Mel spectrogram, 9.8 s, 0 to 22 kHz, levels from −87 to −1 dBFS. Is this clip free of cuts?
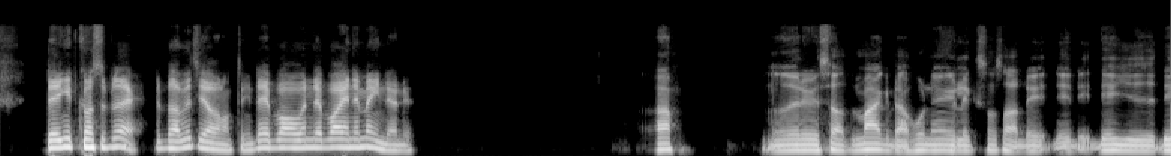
yes; 0 cuts

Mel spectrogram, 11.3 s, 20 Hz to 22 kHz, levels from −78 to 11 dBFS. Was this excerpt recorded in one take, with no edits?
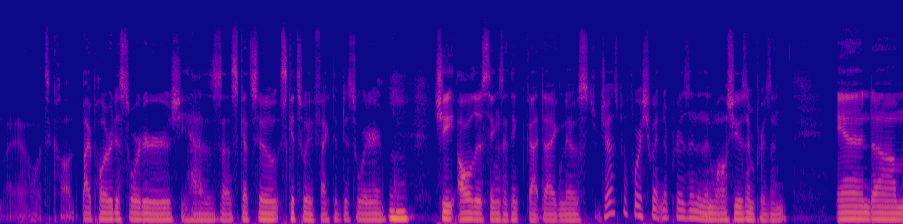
yes; 0 cuts

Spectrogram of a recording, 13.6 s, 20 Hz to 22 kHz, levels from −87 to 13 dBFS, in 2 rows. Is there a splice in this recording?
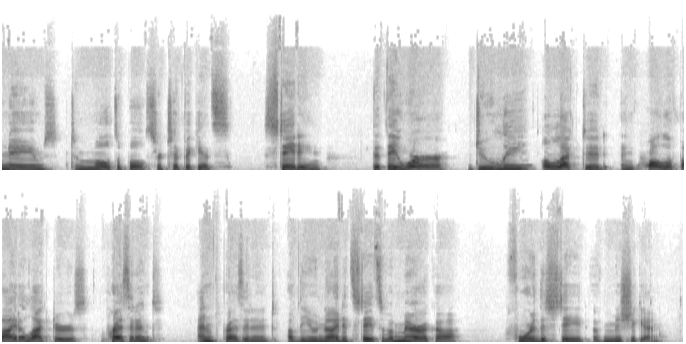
yes; 3 cuts; at 4.7 s, 7.8 s, 9.0 s

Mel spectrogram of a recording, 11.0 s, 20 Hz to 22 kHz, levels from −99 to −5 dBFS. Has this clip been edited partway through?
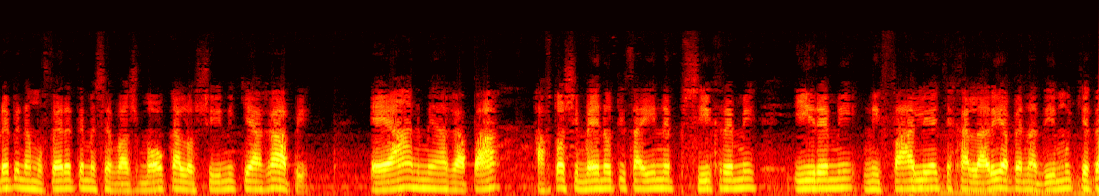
no; 0 cuts

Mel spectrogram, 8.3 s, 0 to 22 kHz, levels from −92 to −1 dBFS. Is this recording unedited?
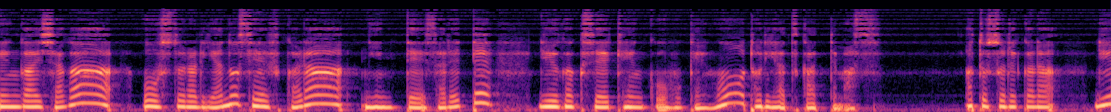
yes; 0 cuts

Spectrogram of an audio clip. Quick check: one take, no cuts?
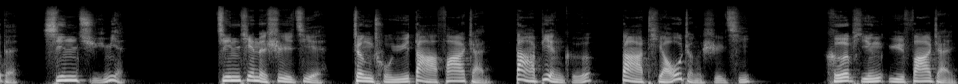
yes; 0 cuts

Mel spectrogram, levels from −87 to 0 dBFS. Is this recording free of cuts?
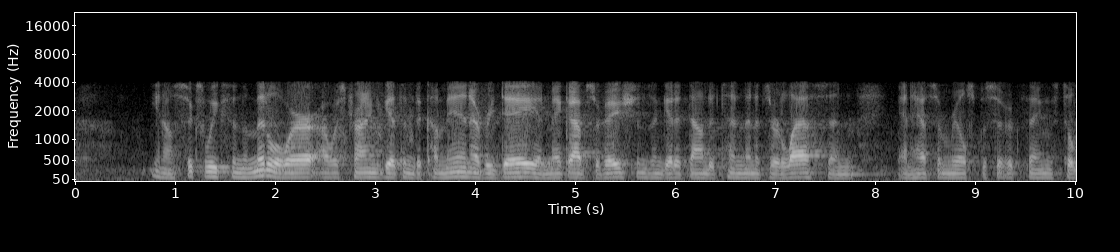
yes; 0 cuts

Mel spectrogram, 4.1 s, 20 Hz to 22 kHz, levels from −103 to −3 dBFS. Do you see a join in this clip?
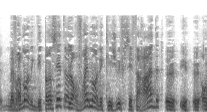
yes; 1 cut; at 3.2 s

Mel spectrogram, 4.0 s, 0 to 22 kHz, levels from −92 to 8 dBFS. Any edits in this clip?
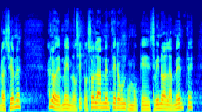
yes; 4 cuts; at 1.0 s, 1.8 s, 2.5 s, 3.1 s

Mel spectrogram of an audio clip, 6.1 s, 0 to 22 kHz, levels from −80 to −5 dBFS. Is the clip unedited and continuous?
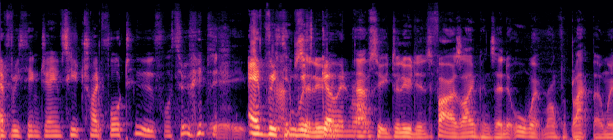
no; 2 cuts; at 1.0 s, 2.2 s

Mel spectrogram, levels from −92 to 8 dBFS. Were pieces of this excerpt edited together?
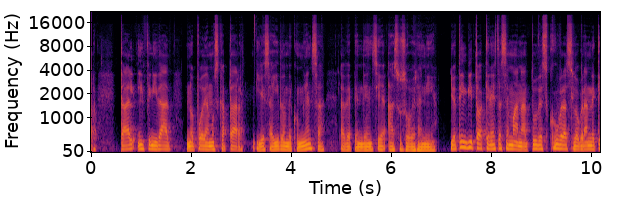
no; 0 cuts

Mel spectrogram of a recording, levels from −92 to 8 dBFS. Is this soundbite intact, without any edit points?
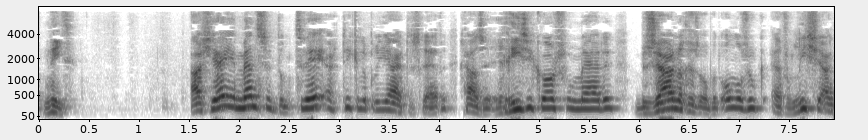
no; 3 cuts; at 2.4 s, 4.2 s, 5.9 s

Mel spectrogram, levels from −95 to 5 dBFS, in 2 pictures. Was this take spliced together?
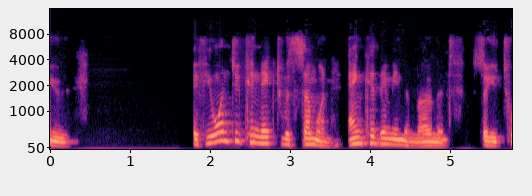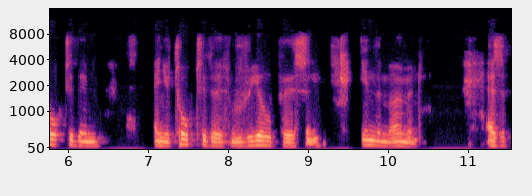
no; 0 cuts

